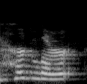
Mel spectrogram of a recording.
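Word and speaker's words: Hurdlr: glare is there and hurdler again it's not spelled with an e it's Hur DLR and that is your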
